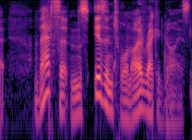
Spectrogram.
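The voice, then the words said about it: Put-on British accent. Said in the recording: “I think I have to do it with a British accent, right? We would never say that.”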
